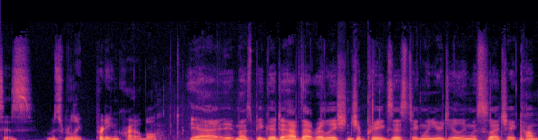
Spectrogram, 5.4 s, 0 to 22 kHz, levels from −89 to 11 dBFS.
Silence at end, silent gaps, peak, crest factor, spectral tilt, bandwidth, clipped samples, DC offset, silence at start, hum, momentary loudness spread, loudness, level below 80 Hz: 0 s; none; -2 dBFS; 18 dB; -6 dB/octave; 15.5 kHz; under 0.1%; under 0.1%; 0 s; none; 12 LU; -20 LUFS; -52 dBFS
